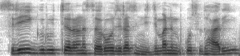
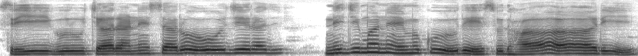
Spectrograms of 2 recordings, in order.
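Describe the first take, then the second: First: It is read plainly without a metrical rhythm. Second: It is read with a steady metrical rhythm.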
